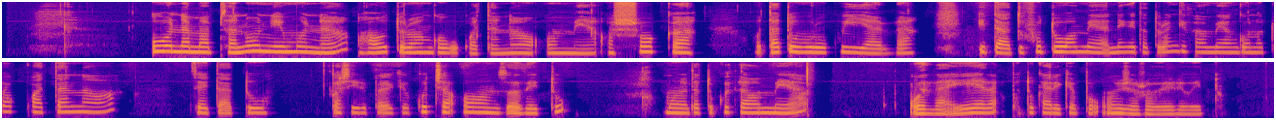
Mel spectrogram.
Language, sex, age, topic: Oshiwambo, female, 18-24, agriculture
